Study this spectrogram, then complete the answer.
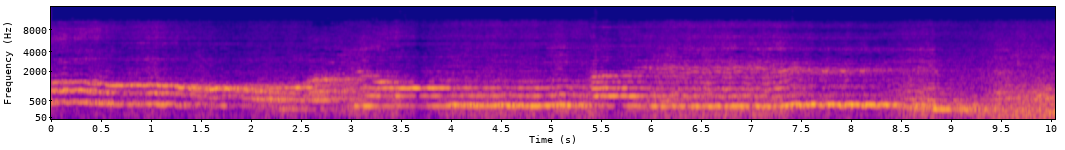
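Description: A young man chants in a long, wavering melodic voice through a microphone, in a large echoing hall.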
